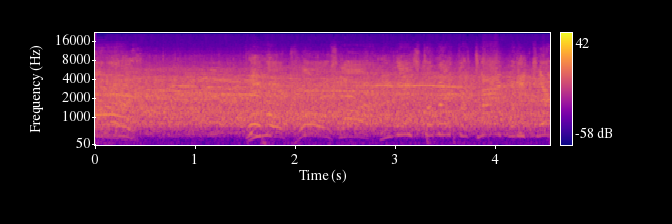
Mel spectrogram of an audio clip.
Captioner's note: crowd cheers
